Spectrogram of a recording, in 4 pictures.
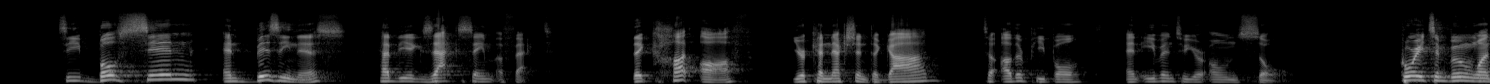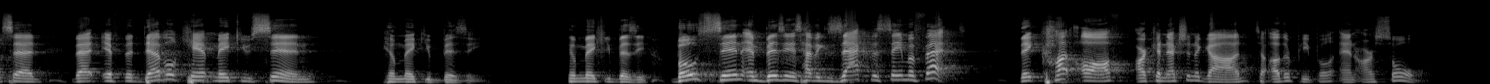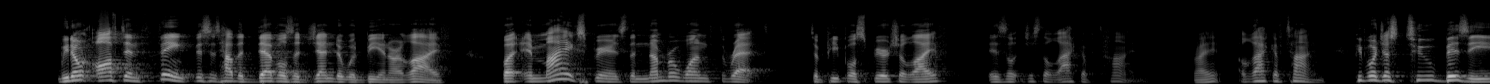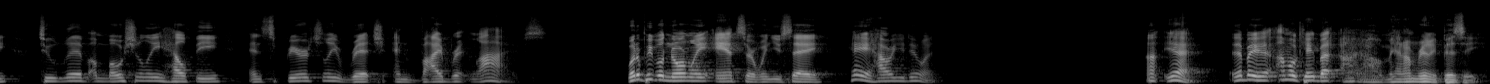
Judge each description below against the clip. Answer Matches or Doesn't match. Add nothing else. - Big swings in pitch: Matches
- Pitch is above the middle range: Doesn't match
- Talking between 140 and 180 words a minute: Matches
